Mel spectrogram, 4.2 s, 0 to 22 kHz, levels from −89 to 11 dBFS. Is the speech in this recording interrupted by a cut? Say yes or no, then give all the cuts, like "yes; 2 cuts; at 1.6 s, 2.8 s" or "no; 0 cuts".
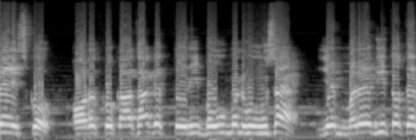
yes; 1 cut; at 3.1 s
